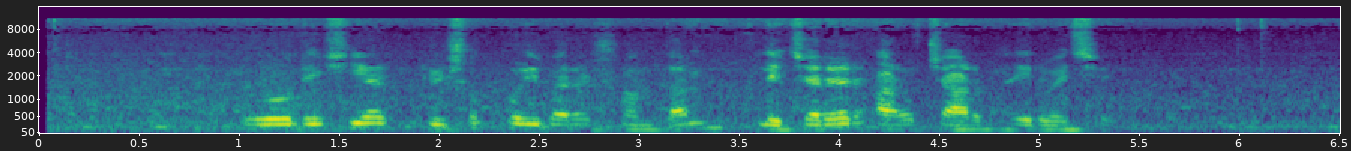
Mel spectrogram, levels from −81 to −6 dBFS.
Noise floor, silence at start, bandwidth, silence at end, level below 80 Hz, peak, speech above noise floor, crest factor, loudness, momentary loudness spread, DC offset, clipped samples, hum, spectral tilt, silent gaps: -41 dBFS; 0.05 s; 12 kHz; 0 s; -58 dBFS; -2 dBFS; 22 dB; 20 dB; -19 LUFS; 20 LU; under 0.1%; under 0.1%; none; -4 dB/octave; none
